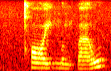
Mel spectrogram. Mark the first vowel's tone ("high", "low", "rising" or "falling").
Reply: low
